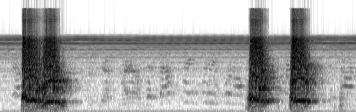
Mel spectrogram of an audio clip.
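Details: Female Basset Hound at home protesting a nail trim with a rotary Pedi Paws trimmer, which she hated: four short, loud, hoarse barks in two quick pairs, one pair near the start and another about three seconds later, with quiet room tone between.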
